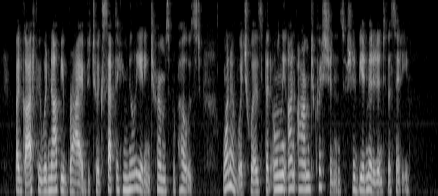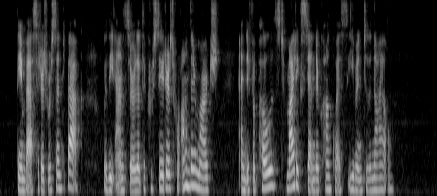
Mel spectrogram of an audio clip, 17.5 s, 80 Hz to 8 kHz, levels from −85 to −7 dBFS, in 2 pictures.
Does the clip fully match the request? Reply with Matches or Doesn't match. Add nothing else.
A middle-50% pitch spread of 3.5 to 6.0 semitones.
Doesn't match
